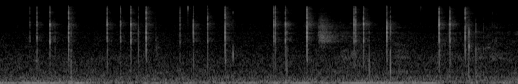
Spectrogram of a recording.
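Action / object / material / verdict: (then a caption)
tap / small glass perfume bottle with plastic cap / glass / none. Long pink nails tap and click on a small clear glass perfume bottle with a pink plastic cap and a small item inside, held close to the mic. Quick, bright, dry clicks come in an irregular run over a low, steady hum, each dying away almost at once.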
